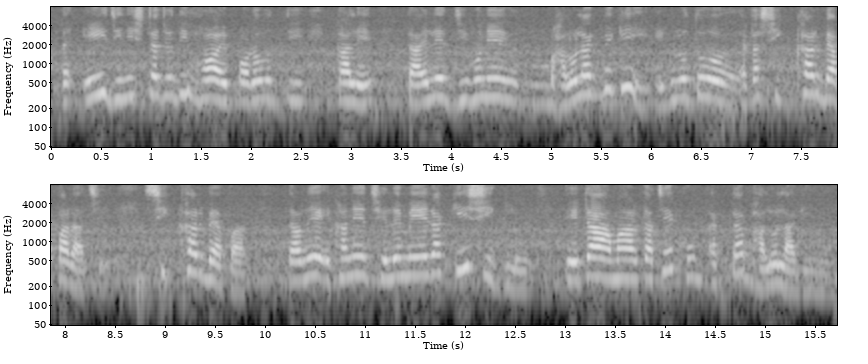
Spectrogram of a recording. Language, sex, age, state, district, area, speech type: Bengali, female, 60+, West Bengal, Kolkata, urban, spontaneous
